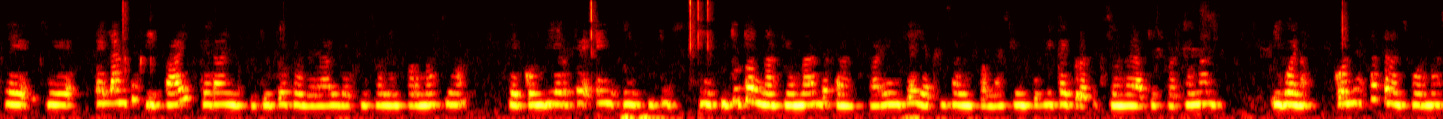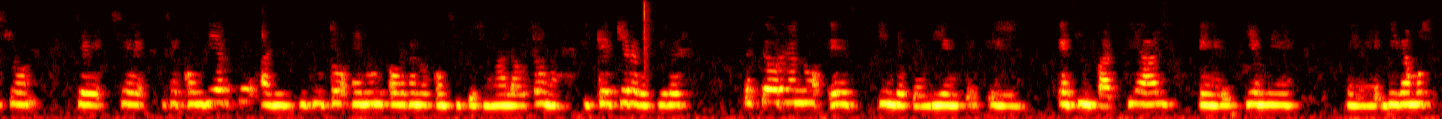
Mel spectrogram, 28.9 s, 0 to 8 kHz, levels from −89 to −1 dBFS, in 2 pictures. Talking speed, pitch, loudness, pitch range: 135 wpm, 255 Hz, -25 LUFS, 245-270 Hz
